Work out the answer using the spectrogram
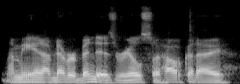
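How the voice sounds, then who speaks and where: A man's voice: on the low side, flat delivery, fast. A man calling into a live stream, questioning earnestly and hesitantly, often repeating his words. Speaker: caller. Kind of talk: earnest argument on a live call.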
